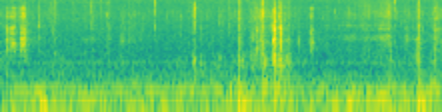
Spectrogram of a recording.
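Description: A solid, dry yellow soap bar held in the hand is shaved into strips with a metal utility blade. Short, dry, crisp scrapes and crackles with a bright edge come in quick bursts over a steady low rumble, with a sharper cluster of cuts near the middle.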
